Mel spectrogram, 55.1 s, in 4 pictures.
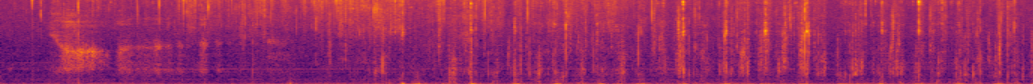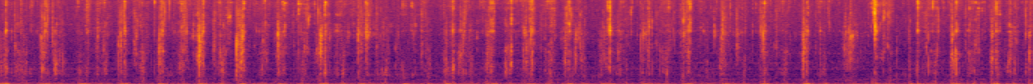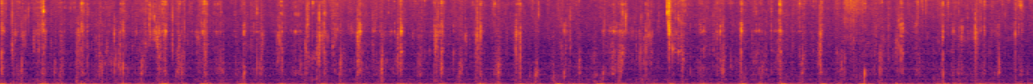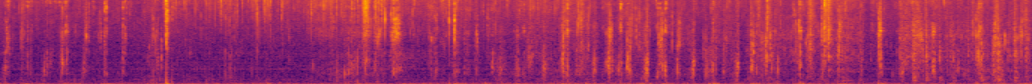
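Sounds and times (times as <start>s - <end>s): crunching bites and chewing: 0.4s - 55.0s.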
